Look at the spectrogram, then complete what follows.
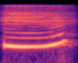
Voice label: boy rollover; Wii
